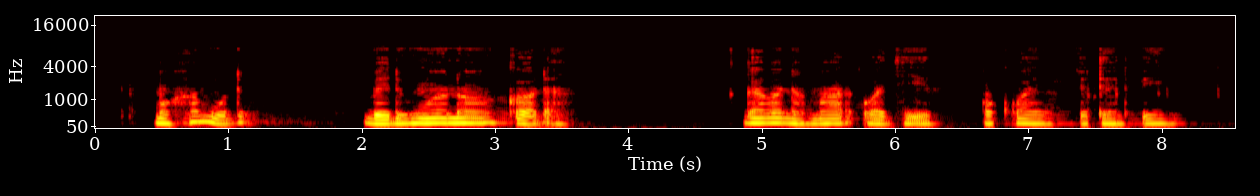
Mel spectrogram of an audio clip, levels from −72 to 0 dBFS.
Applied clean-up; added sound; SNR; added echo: neural mask model DeepFilterNet 3.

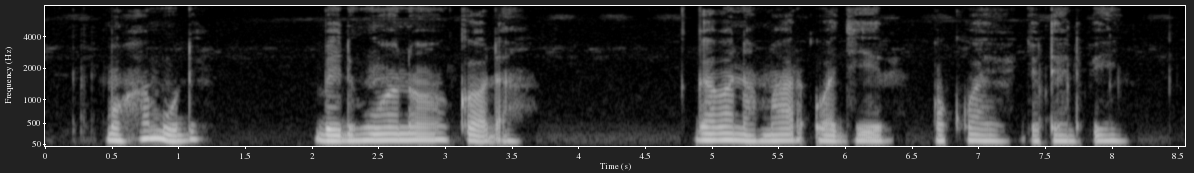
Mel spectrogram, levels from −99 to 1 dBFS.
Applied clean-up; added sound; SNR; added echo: none; none; none; none.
